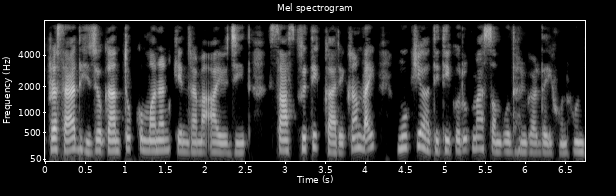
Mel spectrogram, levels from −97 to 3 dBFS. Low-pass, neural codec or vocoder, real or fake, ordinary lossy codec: 7.2 kHz; codec, 16 kHz, 2 kbps, X-Codec, WavLM features, trained on Multilingual LibriSpeech; fake; none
